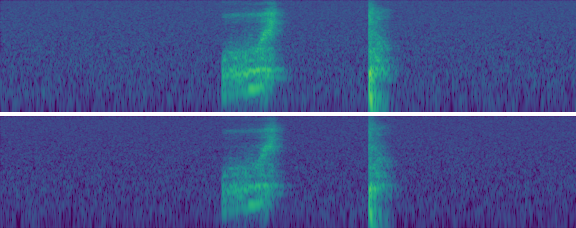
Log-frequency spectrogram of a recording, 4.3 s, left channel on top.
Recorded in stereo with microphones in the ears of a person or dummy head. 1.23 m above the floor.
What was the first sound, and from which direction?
Throat clearing, 15° left (ahead or behind).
